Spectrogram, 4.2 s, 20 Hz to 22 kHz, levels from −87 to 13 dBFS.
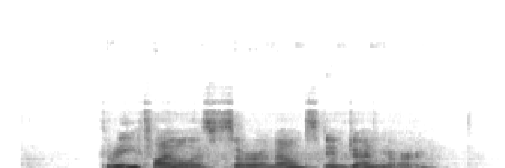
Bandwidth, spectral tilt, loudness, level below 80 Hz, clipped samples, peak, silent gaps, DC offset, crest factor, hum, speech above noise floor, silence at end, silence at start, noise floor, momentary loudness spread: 7.8 kHz; -6 dB/octave; -21 LUFS; -66 dBFS; under 0.1%; -4 dBFS; none; under 0.1%; 18 dB; none; 60 dB; 0.6 s; 0.9 s; -80 dBFS; 14 LU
